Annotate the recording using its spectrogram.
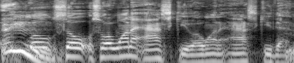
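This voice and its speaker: With lively intonation and a moderate pace, a man speaks in a plain, everyday voice. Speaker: podcast host. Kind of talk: casual interview talk.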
